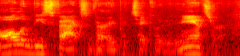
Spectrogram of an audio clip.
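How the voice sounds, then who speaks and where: Noticeable background noise and audible room echo around a male speaker. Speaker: law professor. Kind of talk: lecture. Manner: fast.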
